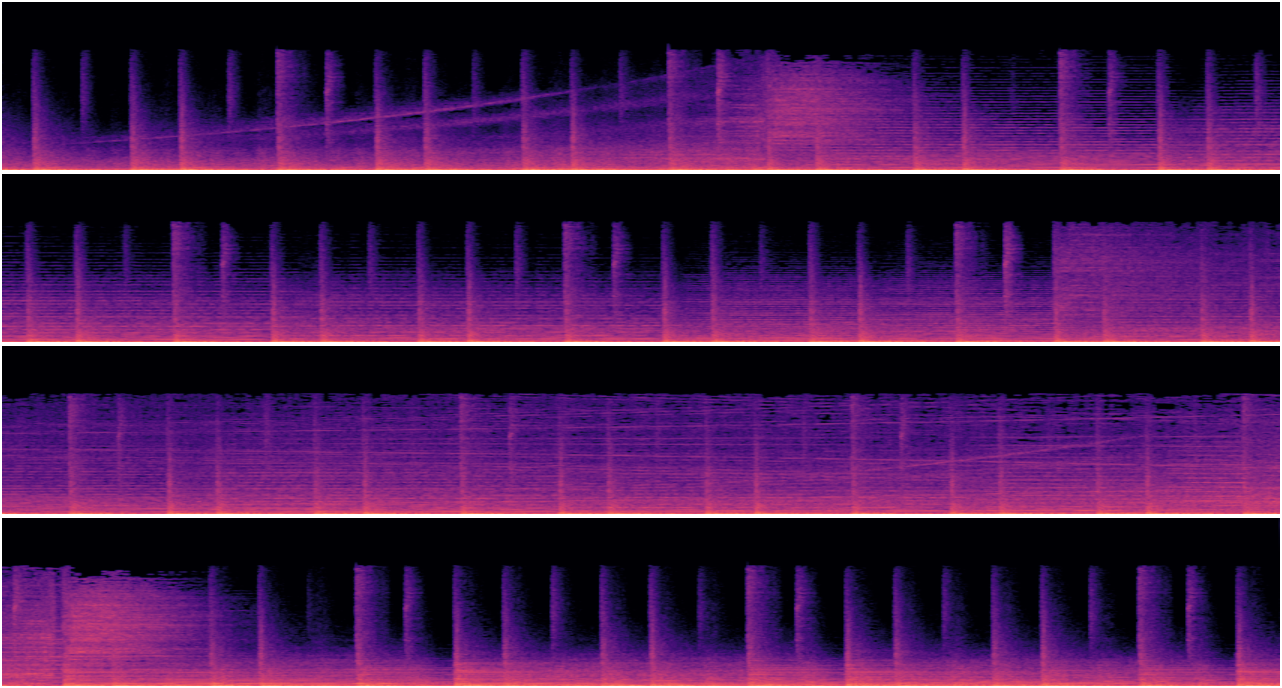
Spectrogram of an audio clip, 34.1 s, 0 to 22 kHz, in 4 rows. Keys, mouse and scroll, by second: 0.0 ctrl+KP_7, 0.2-1.2 middle drag, 0.4 n, 1.6 click, 2.4 click, 3.1-3.4 scroll up 1, 3.3 KP_3, 3.4 middle click, 3.6 n, 3.9 right click, 4.1 middle click, 4.3 shift+s, 4.8 right click, 5.1 shift+s, 5.7-6.4 right drag, 5.9-6.3 middle drag, 6.4-6.8 middle drag, 6.6-7.4 right drag, 7.4 ctrl+p, 7.9 middle click, 8.1 right click, 8.4 n, 8.5-8.8 middle drag, 8.8 alt+a.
